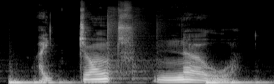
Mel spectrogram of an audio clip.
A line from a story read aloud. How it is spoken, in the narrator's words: he said through gritted teeth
